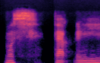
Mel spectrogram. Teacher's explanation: Nah, ini kembali idgham bi gunnah. Sin ini sifatnya berdesir, ya. Berdesir satu dua. Tidak boleh lebih, ya, dari dua. Tidak boleh tidak ada juga.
